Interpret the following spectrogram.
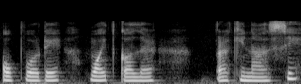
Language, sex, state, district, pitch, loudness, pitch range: Nagamese, female, Nagaland, Kohima, 185 Hz, -16 LUFS, 175-190 Hz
